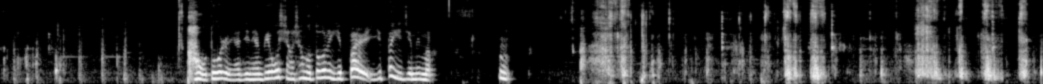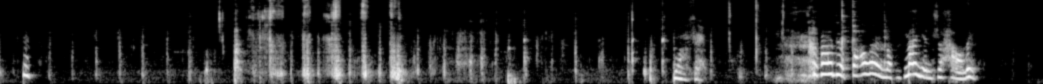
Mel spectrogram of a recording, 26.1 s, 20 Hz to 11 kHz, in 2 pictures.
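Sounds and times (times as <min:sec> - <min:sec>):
person crunching and chewing food: 0:00.0 - 0:02.3, 0:05.6 - 0:23.2.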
